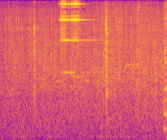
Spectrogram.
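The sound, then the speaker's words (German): Bicycles ride up in Bollenstreek, Holland, with a steady whirring hiss and a few sharp clicks, and a high, bright bicycle bell rings out briefly. No one speaks. “Ich habe mir schon gedacht, dass ihr es seid, die da angeradelt kommen.”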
